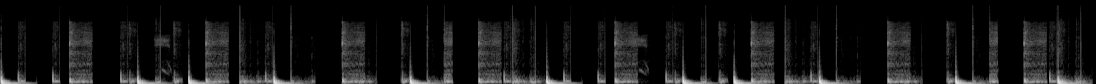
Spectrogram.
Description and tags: Chai Tea Drums
A sputtery drum beat. The hi-hats are from vinyl crackles and mistakes in other recordings, made to sound like the crackles themselves are making the music. 88 beats per minute.
hip-hop, lofi, chops, low, drum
